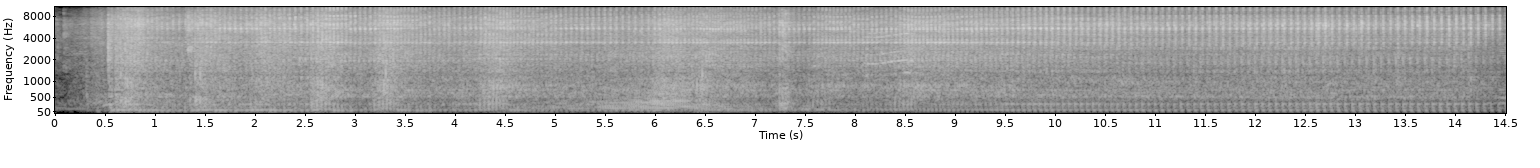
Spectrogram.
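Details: Honda Wave 100 single-cylinder motorcycle at idle, owner wanted the cam chain replaced: quick light ticking over an uneven idle; loose valve clearance causing tappet clatter, not the cam chain, fixed by adjusting clearance.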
